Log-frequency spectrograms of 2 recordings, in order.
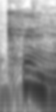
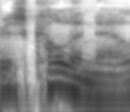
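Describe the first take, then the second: First: The word is sounded differently from its spelling. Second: The word is sounded out as it is spelled.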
